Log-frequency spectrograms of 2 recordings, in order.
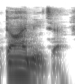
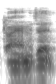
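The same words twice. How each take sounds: First: Dimeter said as DIE-meet-er; corrected pronunciation. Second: Diameter, run together like the circle measurement; mistaken pronunciation. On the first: Lecturer correcting the poetry term, corrected pronunciation. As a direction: say dimeter as two parts, die and meter. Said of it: "sorry, not diameter". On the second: Lecturer dismissing a slip in the term, mistaken pronunciation. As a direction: say diameter with stress on the AM. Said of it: "or dimeter, sorry, not diameter". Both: Shown as a demonstration.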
